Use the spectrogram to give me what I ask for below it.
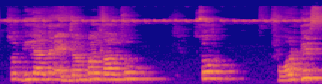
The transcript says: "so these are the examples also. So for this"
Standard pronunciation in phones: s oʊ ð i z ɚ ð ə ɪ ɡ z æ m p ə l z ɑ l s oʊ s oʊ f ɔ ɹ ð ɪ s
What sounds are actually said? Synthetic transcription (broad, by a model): s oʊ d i ɚ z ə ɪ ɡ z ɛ m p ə l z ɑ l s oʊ s oʊ f ɔ ɹ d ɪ s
